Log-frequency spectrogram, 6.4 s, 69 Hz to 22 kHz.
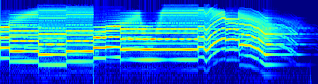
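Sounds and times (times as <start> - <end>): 
synth lead from factory patch: 0.1 - 6.2.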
